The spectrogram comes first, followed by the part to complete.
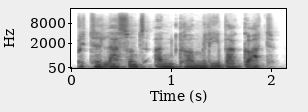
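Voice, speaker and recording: A man's voice: on the low side, flat delivery, moderate pace, gravelly, husky, heavily acted. A man doing a timid anxious boy. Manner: timid, quiet.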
